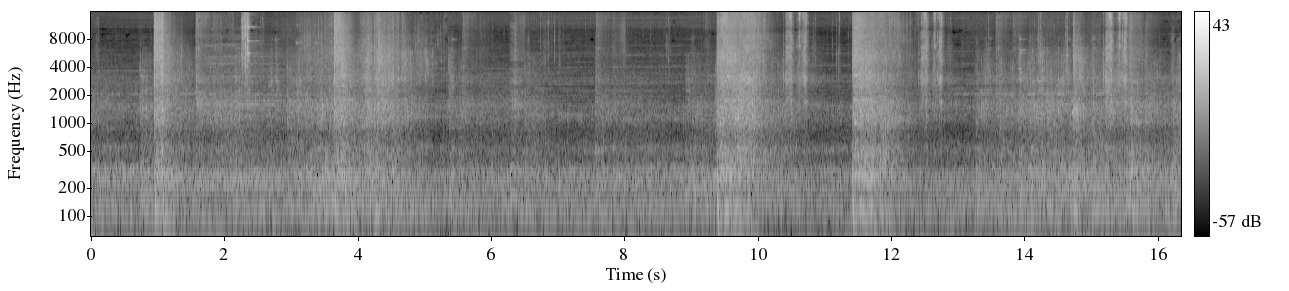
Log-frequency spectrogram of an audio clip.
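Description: A rifle fires loud, sharp shots that echo.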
